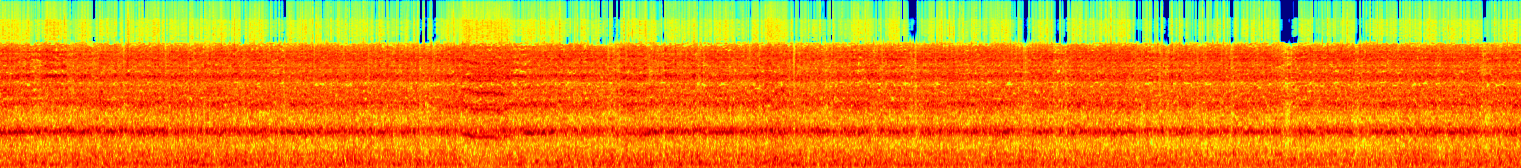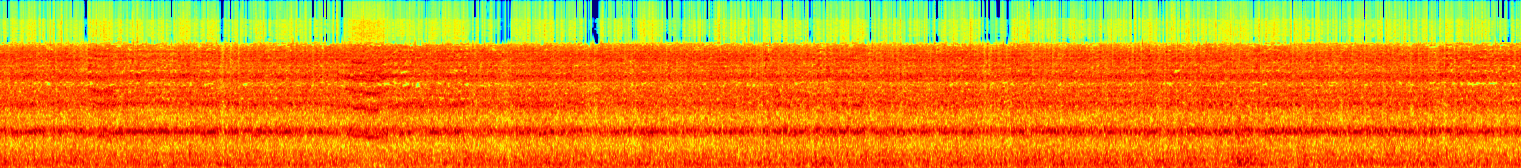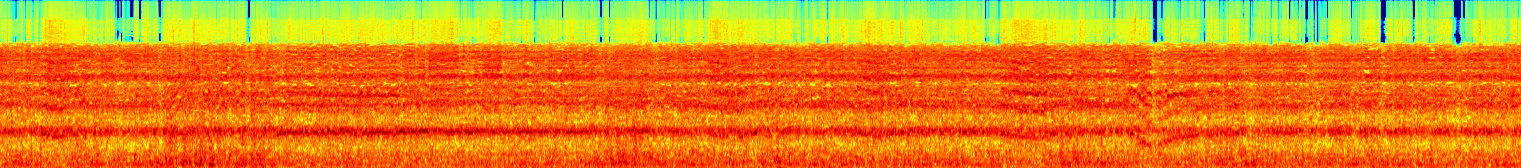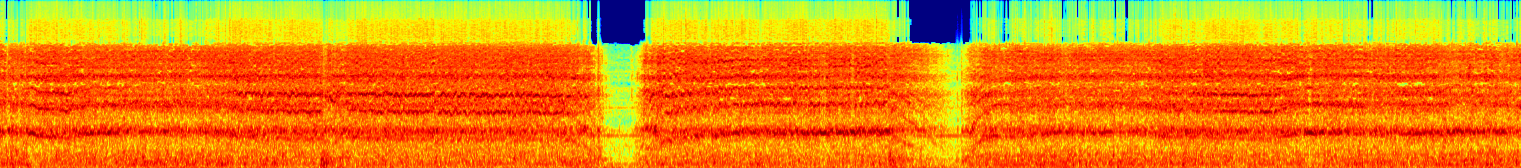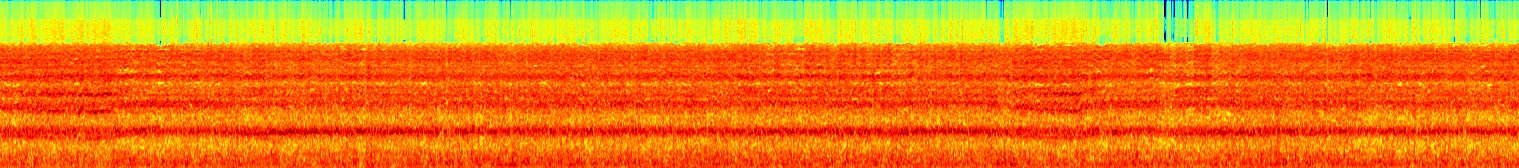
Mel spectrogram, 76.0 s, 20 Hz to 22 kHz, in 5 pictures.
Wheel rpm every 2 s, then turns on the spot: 220, 230, 230, 230, 230, 230, 230, 230, 230, 230, 230, 230, 230, 230, 230, 230, 230, 220, 230, 230, 220, 210, 230, 230, 220, 190, 160, 140, 220, 220, 220, 220, 230, 230, 230, 220, 220, 230.
none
